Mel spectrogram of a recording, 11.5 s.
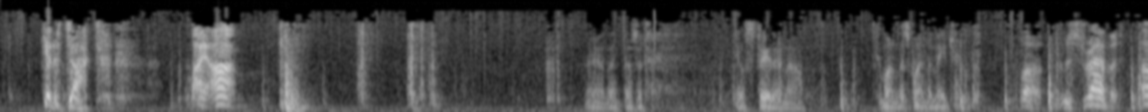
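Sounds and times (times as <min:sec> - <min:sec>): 
speech: 0:00.4 - 0:03.0, 0:06.1 - 0:06.7, 0:07.4 - 0:08.2, 0:08.8 - 0:11.4
door with a keypad lock thudding shut: 0:02.8 - 0:03.3.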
